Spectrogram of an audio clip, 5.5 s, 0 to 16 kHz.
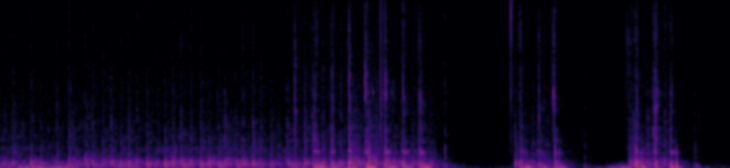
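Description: Fingertips rapidly tap a 1 L Oddly Good Barista oat milk carton made of laminated paperboard with a plastic cap; how full it is can't be seen. The result is a fast, steady flurry of dull, low, deep thuds with almost no ring, running for about three seconds, then a brief silence and two shorter bursts of tapping.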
